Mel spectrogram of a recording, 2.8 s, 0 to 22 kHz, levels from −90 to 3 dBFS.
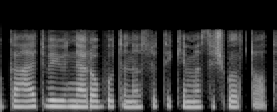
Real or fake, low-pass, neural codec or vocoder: fake; 7.2 kHz; codec, 16 kHz, 0.9 kbps, LongCat-Audio-Codec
